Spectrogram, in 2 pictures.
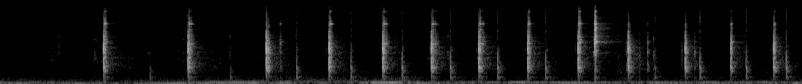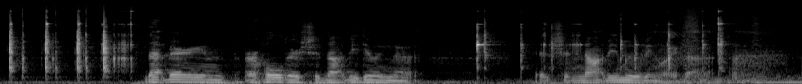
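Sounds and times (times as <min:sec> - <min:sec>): metal clacking clicks: 0:01.0 - 0:09.5, 0:12.8 - 0:15.6.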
